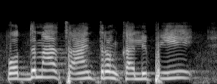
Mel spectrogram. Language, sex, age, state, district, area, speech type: Telugu, female, 60+, Andhra Pradesh, Guntur, rural, spontaneous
